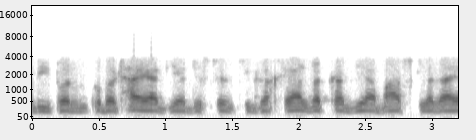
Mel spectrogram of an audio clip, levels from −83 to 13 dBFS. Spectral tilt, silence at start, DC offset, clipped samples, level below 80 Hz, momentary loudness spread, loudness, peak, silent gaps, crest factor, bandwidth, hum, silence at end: -8 dB/octave; 0 s; under 0.1%; under 0.1%; -80 dBFS; 10 LU; -33 LUFS; -14 dBFS; none; 18 dB; 5.8 kHz; none; 0 s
